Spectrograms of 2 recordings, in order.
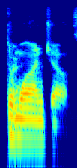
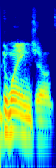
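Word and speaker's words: Dawand Jones: say is it uh Dwayne Jones yes it's DeJuan Jones It's Not Dwayne Jones I had someone you know around me one day call him Dwayne yeah I was thinking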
